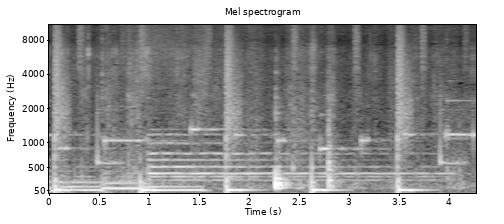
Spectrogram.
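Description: Background music: held chords over a bass line that changes note every half second or so, with sharp percussive hits.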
